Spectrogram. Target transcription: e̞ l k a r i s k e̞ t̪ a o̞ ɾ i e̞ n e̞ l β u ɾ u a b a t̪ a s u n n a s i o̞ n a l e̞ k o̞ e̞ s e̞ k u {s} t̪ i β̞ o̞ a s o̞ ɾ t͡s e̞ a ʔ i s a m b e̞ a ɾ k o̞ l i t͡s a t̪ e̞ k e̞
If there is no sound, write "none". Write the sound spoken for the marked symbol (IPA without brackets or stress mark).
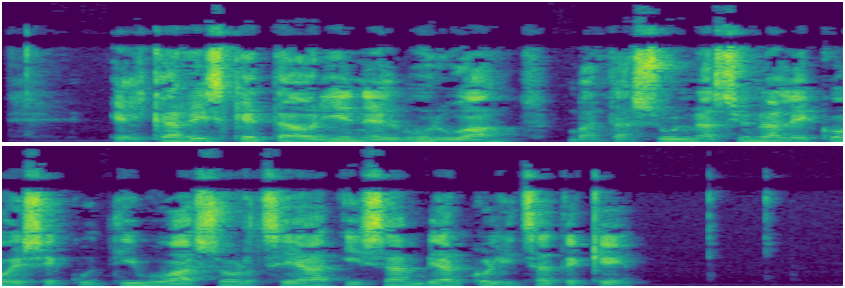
none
